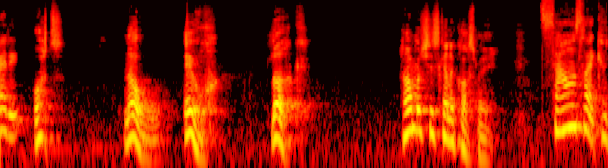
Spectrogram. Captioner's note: none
